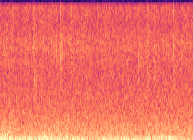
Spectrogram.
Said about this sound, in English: As the two of you climb onto this rooftop, watching your step as the rain continues to beat down.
